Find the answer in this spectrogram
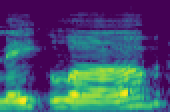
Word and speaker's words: Nat Love: had jonathan majors playing nate love spelled like nat love but apparently it is pronounced like nate we had zazzy beats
